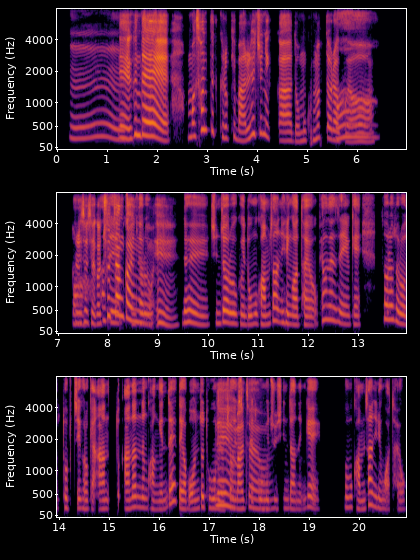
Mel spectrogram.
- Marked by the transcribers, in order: other background noise
- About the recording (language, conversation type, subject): Korean, podcast, 동네에서 겪은 뜻밖의 친절 얘기 있어?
